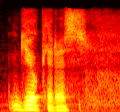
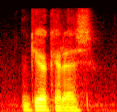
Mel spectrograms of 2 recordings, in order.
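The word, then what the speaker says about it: Gyökeres: And so the way that you would pronounce it is, so the G that is there with the Y next to it would be like a gya sound. Then the O has the two dots above it, or the umlaut. And in Spanish it's called a diéresis. But it would be more like an sound. So, and then the K is pretty solid, it's just K, and then R, so it would be Gyorkes is how you would pronounce it.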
